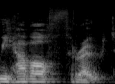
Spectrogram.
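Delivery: ordinary delivery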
